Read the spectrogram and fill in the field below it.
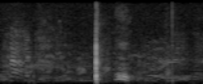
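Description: A baseball smacks into a catcher's glove.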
